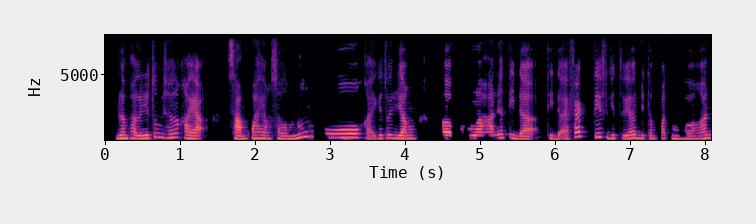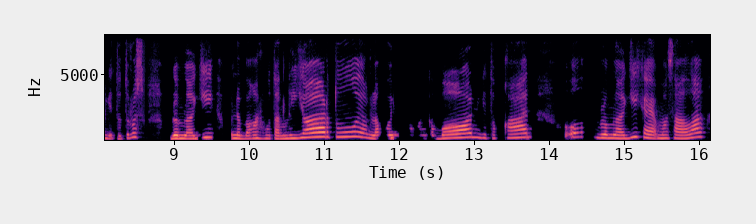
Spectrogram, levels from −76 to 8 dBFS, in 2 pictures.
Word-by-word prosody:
dalam 235 Hz, +1 st, +2 dB
hal 240 Hz, -, +2 dB
ini 230 Hz, -, +3 dB
tuh 320 Hz, -, -4 dB
misalnya 280 Hz, +3 st, -2 dB
kayak 225 Hz, -2 st, +3 dB, 0.4 s
sampah 225 Hz, +1 st, +4 dB
yang 220 Hz, 0 st, -2 dB
selalu 215 Hz, -4 st, -3 dB
menumpuk, 290 Hz, -, +2 dB
kayak 240 Hz, -, -4 dB
gitu, 245 Hz, +2 st, -4 dB, 0.2 s
yang, 220 Hz, 0 st, +3 dB, 0.4 s
eee, 235 Hz, -, +7 dB
pengolahannya 230 Hz, +2 st, -1 dB
tidak 210 Hz, -6 st, 0 dB, 0.3 s
tidak 220 Hz, -2 st, -4 dB
efektif 350 Hz, -, 0 dB
gitu 235 Hz, 0 st, -6 dB
ya, 240 Hz, -, +2 dB
di -, -, -3 dB
tempat 225 Hz, +1 st, -7 dB
pembuangan 205 Hz, +1 st, -3 dB
gitu. 210 Hz, -, -12 dB
Terus 315 Hz, +5 st, -4 dB, 0.4 s
belum 230 Hz, +1 st, +6 dB
lagi 225 Hz, +6 st, -2 dB, 0.3 s
penebangan 235 Hz, 0 st, -1 dB
hutan 225 Hz, -1 st, -3 dB
liar 300 Hz, +8 st, +7 dB
tuh 335 Hz, +1 st, 0 dB, 0.2 s
yang 315 Hz, -, 0 dB
dilakuin 235 Hz, +1 st, -1 dB
di -, -, -62 dB
kebun-kebun, 280 Hz, -, +2 dB, 0.2 s
gitu 250 Hz, -1 st, -9 dB, 0.2 s
kan. 280 Hz, +3 st, +3 dB, 0.5 s
Oh, 330 Hz, -9 st, -2 dB, 0.2 s
belum 260 Hz, -1 st, +2 dB
lagi, 230 Hz, +6 st, -1 dB
kayak 255 Hz, -4 st, +1 dB
masalah, 245 Hz, +5 st, +1 dB
240 Hz, 155 wpm, -20 LUFS, 230-290 Hz, 0.5 s, eee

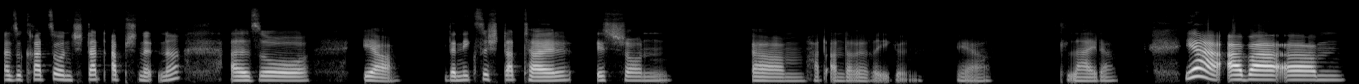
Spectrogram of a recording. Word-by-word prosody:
Also, 215 Hz, 0 st, -5 dB
grad 225 Hz, +1 st, -2 dB
so 240 Hz, -, -2 dB
'n 210 Hz, -2 st, -3 dB
Stadtabschnitt, 215 Hz, -2 st, -4 dB
ne? 235 Hz, +9 st, -5 dB, 0.5 s
Also, 190 Hz, -1 st, 0 dB, 0.5 s
ja, 175 Hz, -2 st, -1 dB, 0.4 s
der 190 Hz, -1 st, -1 dB
nächste 205 Hz, +4 st, -6 dB
Stadtteil 190 Hz, -2 st, 0 dB, 0.2 s
ist 190 Hz, +1 st, -6 dB
schon 185 Hz, 0 st, -8 dB, 0.8 s
ähm, 170 Hz, -2 st, -4 dB
hat -, -, -14 dB
andere 165 Hz, -1 st, -9 dB
Regeln, 200 Hz, -3 st, -15 dB, 0.3 s
ja, 175 Hz, -1 st, -14 dB, 0.7 s
leider. 170 Hz, +1 st, -8 dB, 0.7 s
Ja, 360 Hz, +5 st, +6 dB
aber 215 Hz, -1 st, +6 dB
ähm 205 Hz, 0 st, -11 dB
190 Hz, 95 wpm, -18 LUFS, 180-210 Hz, 0.8 s, Ja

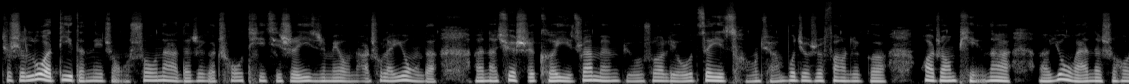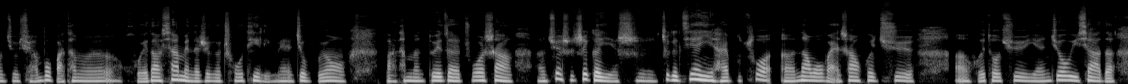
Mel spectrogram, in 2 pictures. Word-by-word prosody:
就 185 Hz, -, -6 dB
是 180 Hz, 0 st, -1 dB
落 205 Hz, +2 st, +6 dB
地 195 Hz, +2 st, +2 dB
的 155 Hz, -, -2 dB
那 165 Hz, 0 st, -2 dB
种 150 Hz, -3 st, -9 dB
收 180 Hz, +7 st, -2 dB
纳 180 Hz, -3 st, 0 dB
的 145 Hz, -1 st, -4 dB
这 165 Hz, +2 st, -4 dB
个 145 Hz, -, -4 dB
抽 175 Hz, +4 st, -5 dB
屉 170 Hz, -1 st, -6 dB
其 155 Hz, -, -7 dB
实 155 Hz, -1 st, 0 dB
一 170 Hz, +1 st, +1 dB
直 155 Hz, 0 st, -3 dB
没 155 Hz, 0 st, -2 dB
有 155 Hz, -2 st, -2 dB
拿 145 Hz, -1 st, -9 dB
出 175 Hz, -, -7 dB
来 160 Hz, -2 st, -1 dB
用 175 Hz, -5 st, 0 dB
的。 125 Hz, -2 st, -4 dB, 0.4 s
嗯， 160 Hz, 0 st, 0 dB
那 160 Hz, -1 st, 0 dB
确 195 Hz, +4 st, +1 dB
实 165 Hz, -2 st, +2 dB
可 160 Hz, 0 st, 0 dB
以 160 Hz, -3 st, +1 dB
专 195 Hz, +6 st, +1 dB
门 170 Hz, -2 st, 0 dB
比 165 Hz, -3 st, -11 dB
如 145 Hz, +1 st, -5 dB
说 170 Hz, +2 st, -3 dB
留 155 Hz, -1 st, -2 dB
这 180 Hz, +2 st, +1 dB
一 170 Hz, -1 st, +4 dB
层 150 Hz, -1 st, -6 dB
全 150 Hz, +1 st, -6 dB
部 185 Hz, -, +1 dB
就 175 Hz, -1 st, -1 dB
是 170 Hz, +1 st, -1 dB
放 165 Hz, -2 st, -2 dB
这 155 Hz, 0 st, -3 dB
个 145 Hz, 0 st, -3 dB, 0.3 s
化 195 Hz, -3 st, +2 dB
妆 175 Hz, 0 st, +2 dB
品， 160 Hz, -3 st, -4 dB
那， 170 Hz, -3 st, +3 dB, 0.3 s
呃， 150 Hz, -2 st, -1 dB
用 210 Hz, +5 st, +3 dB
完 150 Hz, -1 st, 0 dB
的 160 Hz, -1 st, +1 dB
时 155 Hz, -, -8 dB
候 160 Hz, 0 st, -2 dB
就 155 Hz, +1 st, -6 dB
全 150 Hz, 0 st, -4 dB
部 200 Hz, +3 st, +3 dB
把 130 Hz, -8 st, -3 dB
它 165 Hz, +4 st, -3 dB
们 160 Hz, +1 st, -1 dB
回 135 Hz, -3 st, -3 dB
到 175 Hz, -1 st, +4 dB
下 215 Hz, +5 st, +2 dB
面 180 Hz, -6 st, +4 dB
的 145 Hz, -, +1 dB
这 160 Hz, +2 st, 0 dB
个 155 Hz, -1 st, -1 dB
抽 165 Hz, +2 st, -2 dB
屉 175 Hz, +2 st, +1 dB
里 130 Hz, -4 st, -7 dB
面， 150 Hz, +1 st, -3 dB
就 170 Hz, +2 st, +2 dB
不 150 Hz, 0 st, -8 dB
用 165 Hz, -1 st, +2 dB, 0.4 s
把 145 Hz, 0 st, -4 dB
它 170 Hz, +5 st, -4 dB
们 165 Hz, -1 st, +1 dB
堆 175 Hz, +2 st, +4 dB
在 175 Hz, -2 st, +3 dB
桌 185 Hz, +3 st, +1 dB
上。 175 Hz, -4 st, +3 dB, 0.2 s
嗯， 155 Hz, 0 st, -1 dB
确 255 Hz, -, +1 dB
实 210 Hz, -4 st, -2 dB
这 245 Hz, +5 st, +4 dB
个 190 Hz, -3 st, +7 dB
也 155 Hz, -4 st, +2 dB
是 155 Hz, +1 st, -3 dB
这 225 Hz, -, -2 dB
个 195 Hz, -, +6 dB
建 230 Hz, +3 st, +6 dB
议 185 Hz, -, +7 dB
还 165 Hz, -1 st, +2 dB
不 175 Hz, +2 st, -13 dB
错。 215 Hz, -1 st, -1 dB
嗯， 155 Hz, -1 st, 0 dB
那 190 Hz, -1 st, +5 dB
我 175 Hz, -1 st, +3 dB
晚 150 Hz, -4 st, -1 dB
上 180 Hz, +4 st, +2 dB
会 180 Hz, +1 st, 0 dB
去， 165 Hz, -1 st, -3 dB, 0.4 s
嗯， 155 Hz, -, -1 dB
回 150 Hz, +2 st, -2 dB
头 170 Hz, 0 st, +1 dB
去 170 Hz, +1 st, -1 dB
研 155 Hz, 0 st, -1 dB
究 195 Hz, +2 st, +3 dB
一 180 Hz, -, +3 dB
下 170 Hz, -1 st, +2 dB
的。 140 Hz, -1 st, 0 dB
165 Hz, 305 characters per minute, -22 LUFS, 155-180 Hz, 0.4 s, 个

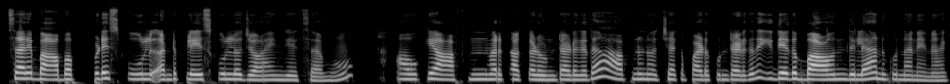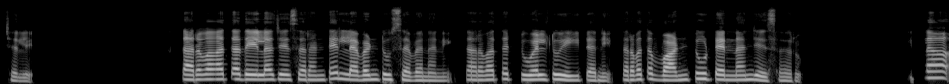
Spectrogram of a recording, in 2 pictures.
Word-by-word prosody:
సరే 270 Hz, 0 st, +7 dB
బాబు 225 Hz, 0 st, +3 dB
అప్పుడే 270 Hz, +4 st, -1 dB
స్కూల్ 240 Hz, -1 st, -2 dB
అంటే 230 Hz, +2 st, -3 dB
ప్లే 235 Hz, -1 st, +3 dB
స్కూల్‌లో 245 Hz, -1 st, -1 dB
జాయిన్ 210 Hz, 0 st, -2 dB
జేశాము. 185 Hz, -1 st, -6 dB, 0.7 s
ఓకె 240 Hz, +2 st, -1 dB
ఆఫ్టర్నూన్ 235 Hz, +2 st, -3 dB
వరకు 235 Hz, 0 st, -1 dB
అక్కడ 225 Hz, +1 st, -2 dB
ఉంటాడు 215 Hz, +1 st, -1 dB
గదా! 275 Hz, +8 st, -2 dB, 0.2 s
ఆఫ్టర్నూన్ 245 Hz, +1 st, -3 dB
వచ్చాక 230 Hz, +1 st, -5 dB
పడుకుంటాడు 215 Hz, 0 st, -1 dB
గదా! 285 Hz, +6 st, -1 dB
ఇదేదో 265 Hz, 0 st, +4 dB
బావుందిలే 230 Hz, +1 st, +4 dB
అనుకున్నాను 230 Hz, -4 st, -4 dB
నేను 180 Hz, -1 st, -7 dB
యాక్చువల్లీ. 180 Hz, -4 st, -9 dB, 1.5 s
తర్వాత 235 Hz, +2 st, +3 dB
అదేలా 230 Hz, -1 st, +5 dB
చేశారంటే, 220 Hz, +1 st, -1 dB, 0.2 s
11-7 215 Hz, -3 st, +1 dB
అని, 175 Hz, 0 st, -8 dB, 0.2 s
తర్వాత 215 Hz, +1 st, -2 dB, 0.2 s
12-8 220 Hz, -3 st, +2 dB
అని, 175 Hz, -2 st, -6 dB, 0.2 s
తర్వాత, 225 Hz, +4 st, -1 dB, 0.2 s
1-10 220 Hz, +1 st, +2 dB
అని 225 Hz, +1 st, -1 dB
చేశారు. 170 Hz, -2 st, -5 dB, 1.1 s
ఇట్లా 300 Hz, -1 st, 0 dB
225 Hz, 115 wpm, -23 LUFS, 210-235 Hz, 1.5 s, సరే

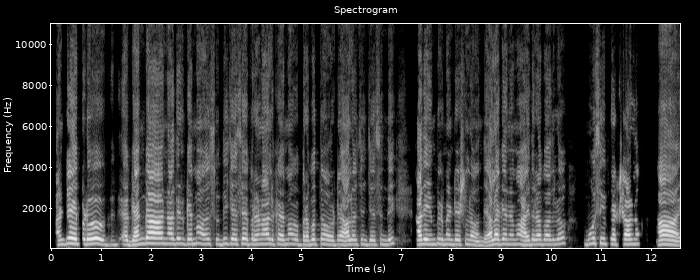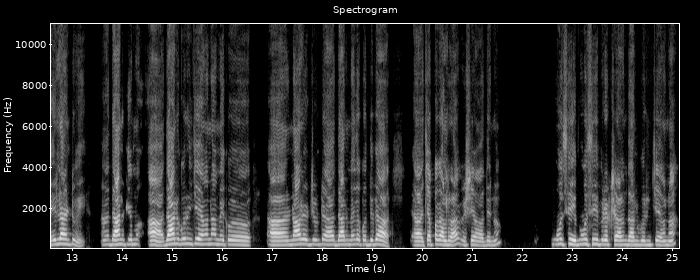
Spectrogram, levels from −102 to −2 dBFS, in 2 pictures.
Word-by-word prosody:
అంటే 225 Hz, +5 st, +1 dB
ఇప్పుడు 240 Hz, 0 st, +3 dB, 0.7 s
గ 215 Hz, -, 0 dB
గంగా 255 Hz, +6 st, +6 dB, 0.3 s
నదులకేమో 250 Hz, 0 st, -2 dB, 0.3 s
శుద్ధి 230 Hz, +1 st, -7 dB
చేసే 245 Hz, +1 st, +1 dB
ప్రణాళికేమో 235 Hz, 0 st, -2 dB, 0.3 s
ప్రభుత్వం 230 Hz, +3 st, -2 dB
ఒకటి 210 Hz, +1 st, -5 dB, 0.2 s
ఆలోచన 220 Hz, +1 st, -4 dB
చేసింది. 215 Hz, +2 st, -5 dB, 0.6 s
అది 235 Hz, +2 st, +6 dB
ఇంప్లిమెంటేషన్‍లో 230 Hz, -2 st, -4 dB
ఉంది. 180 Hz, -2 st, -9 dB
అలాగేనేమో, 235 Hz, +1 st, -1 dB
హైదరాబాద్‍లో 225 Hz, +2 st, -2 dB, 0.5 s
మూసి 260 Hz, +1 st, -4 dB, 0.2 s
ప్రక్షాలన 235 Hz, 0 st, +1 dB, 0.5 s
ఆ! -, -, +7 dB, 0.4 s
ఇలాంటివి. 225 Hz, -8 st, -1 dB, 0.4 s
ఆహ్, 215 Hz, +1 st, -9 dB
దానికేమో 225 Hz, +1 st, +1 dB, 0.3 s
ఆ! -, -, +6 dB, 0.3 s
దాని 245 Hz, +2 st, +5 dB
గురించి 250 Hz, 0 st, -4 dB
ఏమన్నా 235 Hz, +1 st, -5 dB
మీకు 215 Hz, 0 st, -4 dB, 0.8 s
ఆహ్, 195 Hz, 0 st, +3 dB, 0.2 s
నాలెడ్జ్ 225 Hz, -1 st, 0 dB
ఉంటే 220 Hz, +1 st, -7 dB, 0.3 s
దాని 210 Hz, 0 st, 0 dB
మీద 225 Hz, +2 st, -6 dB
కొద్దిగా 215 Hz, +2 st, -1 dB, 0.7 s
ఆహ్, 190 Hz, -1 st, +1 dB
చెప్పగలరా? 205 Hz, -2 st, 0 dB, 0.2 s
విషయం 195 Hz, +1 st, -4 dB
అదీను. 195 Hz, +5 st, -8 dB, 1.1 s
మూసీ 230 Hz, 0 st, -3 dB, 0.2 s
మూసీ 230 Hz, 0 st, -4 dB
ప్రక్షాలన 210 Hz, -1 st, -1 dB
దాని 200 Hz, 0 st, -1 dB
గురించేమన్నా 195 Hz, -1 st, -4 dB
225 Hz, 105 wpm, -22 LUFS, 210-235 Hz, 1.1 s, ఆ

